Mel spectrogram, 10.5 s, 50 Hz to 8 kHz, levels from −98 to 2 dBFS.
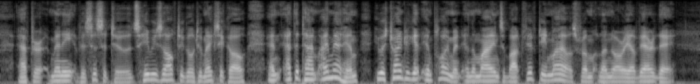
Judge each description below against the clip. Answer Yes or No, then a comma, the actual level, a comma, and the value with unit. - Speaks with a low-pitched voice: Yes, low, 125 Hz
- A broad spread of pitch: Yes, wide, 5.7 semitones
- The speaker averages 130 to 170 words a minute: No, average, 185 wpm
